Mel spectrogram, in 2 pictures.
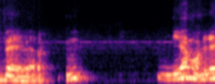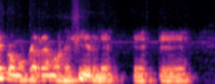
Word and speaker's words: Weber: no hablo alemán fluido mi pronunciación está educada para pronunciar la W como una B corta y la b corta como una F este en alemán eh en inglés sería Weber en alemán es Weber digámosle como querramos decirle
